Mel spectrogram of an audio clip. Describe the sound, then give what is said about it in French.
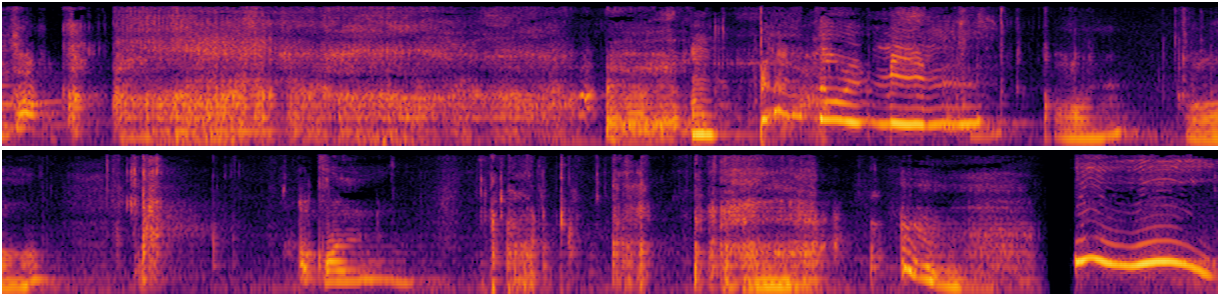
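A voice imitates snoring, with a run of raspy snorts and drawn-out groaning breaths that rise and fall in pitch over several seconds. “Zinzin Dondon, arrête de ronfler.”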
